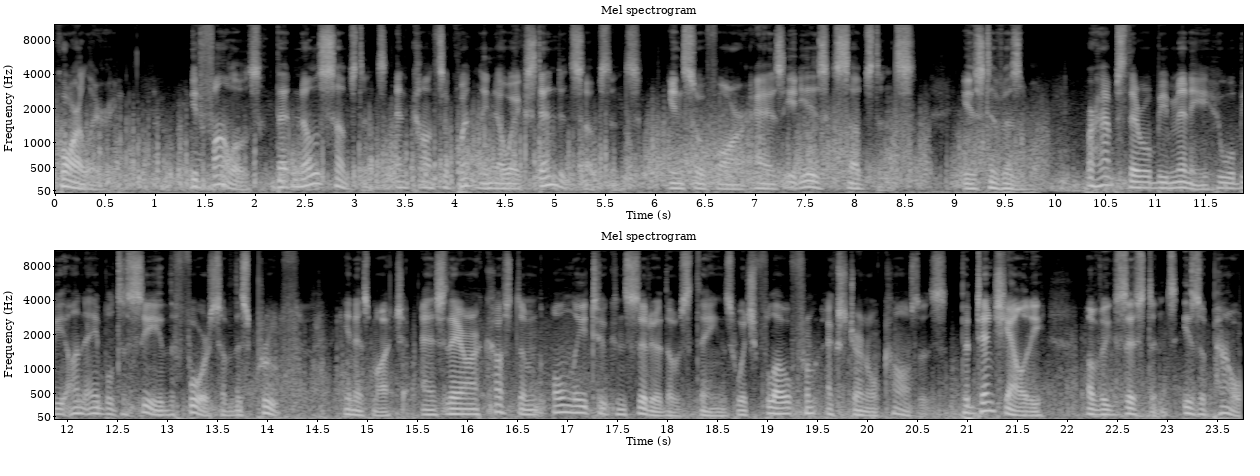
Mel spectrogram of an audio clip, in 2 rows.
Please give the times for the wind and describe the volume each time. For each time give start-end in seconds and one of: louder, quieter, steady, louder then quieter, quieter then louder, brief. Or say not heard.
0.0-23.7 quieter.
